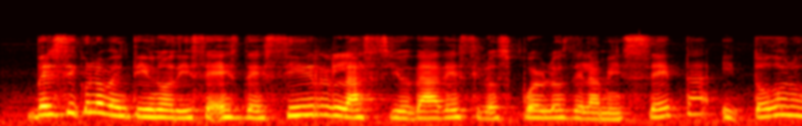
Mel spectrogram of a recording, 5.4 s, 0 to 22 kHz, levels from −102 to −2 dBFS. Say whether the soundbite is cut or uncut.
uncut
